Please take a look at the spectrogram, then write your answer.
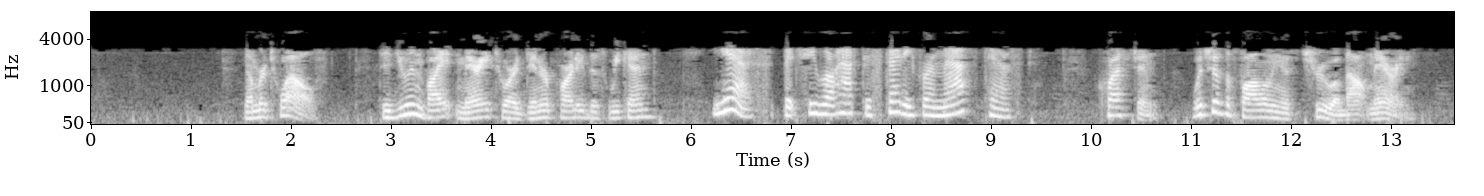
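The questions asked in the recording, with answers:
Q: which of the following is true about Mary?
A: She has to study for a math test, so she may not come to the party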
